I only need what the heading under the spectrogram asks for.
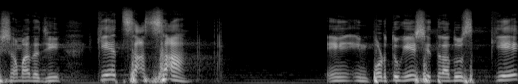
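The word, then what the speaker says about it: קצצה: Mas não é uma transliteração fiel, porque com duas letras, com tzadik, que é uma pronúncia que não existe no Brasil, em português, que é TS, o TS, tzatzetsitsotsu.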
